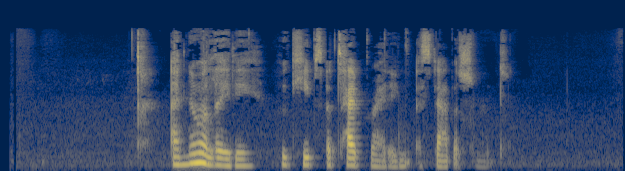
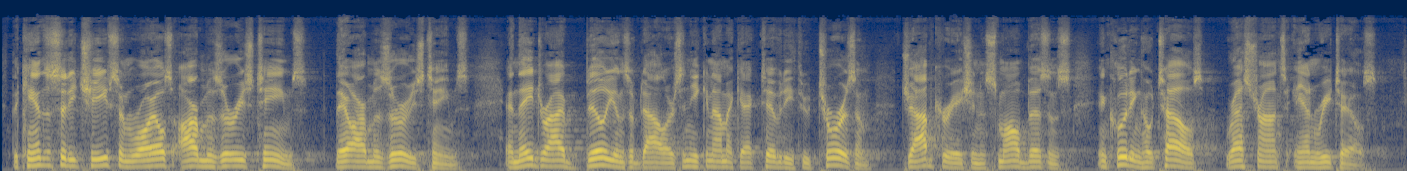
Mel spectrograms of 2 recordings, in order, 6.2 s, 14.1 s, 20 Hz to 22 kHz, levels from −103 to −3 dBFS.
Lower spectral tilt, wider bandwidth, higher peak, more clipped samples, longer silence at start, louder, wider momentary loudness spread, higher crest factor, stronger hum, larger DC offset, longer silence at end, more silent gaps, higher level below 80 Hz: about the same, -3.5 dB/octave vs -4 dB/octave; second, 11.5 kHz vs 15 kHz; second, -6 dBFS vs -2 dBFS; neither; first, 1.35 s vs 0.15 s; second, -29 LUFS vs -21 LUFS; first, 18 LU vs 10 LU; first, 26 dB vs 18 dB; neither; neither; first, 1.2 s vs 0.3 s; neither; second, -78 dBFS vs -50 dBFS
